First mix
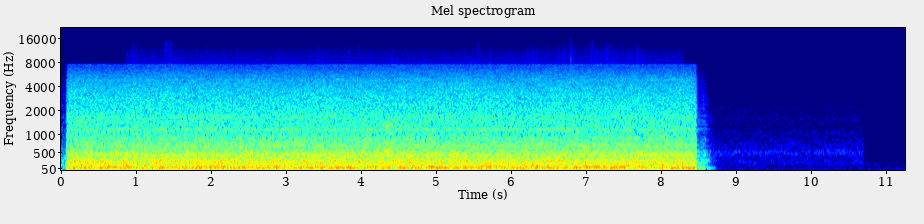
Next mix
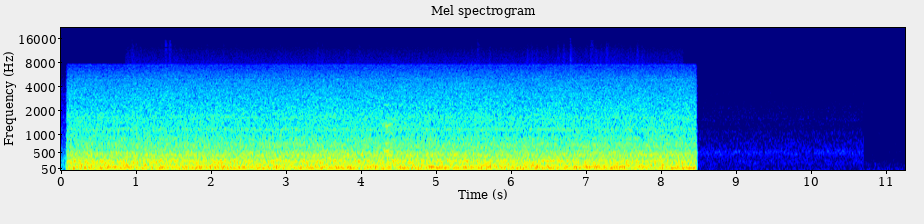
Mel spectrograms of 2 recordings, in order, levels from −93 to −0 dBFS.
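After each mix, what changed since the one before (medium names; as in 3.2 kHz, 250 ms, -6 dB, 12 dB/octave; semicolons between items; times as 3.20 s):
reverb: off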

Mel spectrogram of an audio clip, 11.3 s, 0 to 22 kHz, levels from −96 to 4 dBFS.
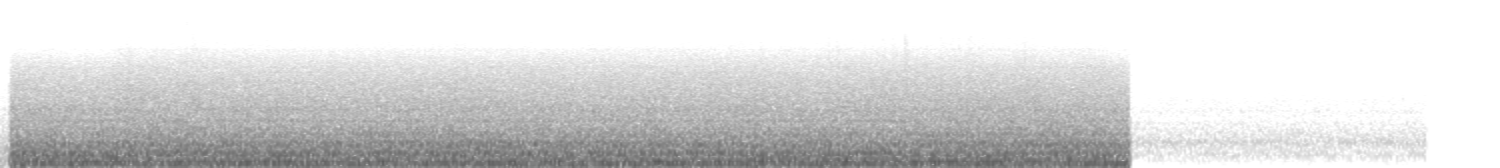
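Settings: speech: muted; first sound -9.5 dB; master: add low-pass 2.1 kHz 6 dB/octave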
